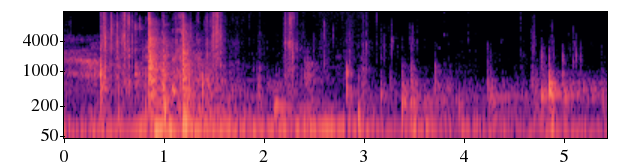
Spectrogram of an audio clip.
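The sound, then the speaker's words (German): A door being opened: a series of sharp clicks and clunks as the latch and handle rattle, with scattered light taps and shuffling around it and no talking. “Sag mal, das war doch direkt hinter dieser Tür hier.”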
